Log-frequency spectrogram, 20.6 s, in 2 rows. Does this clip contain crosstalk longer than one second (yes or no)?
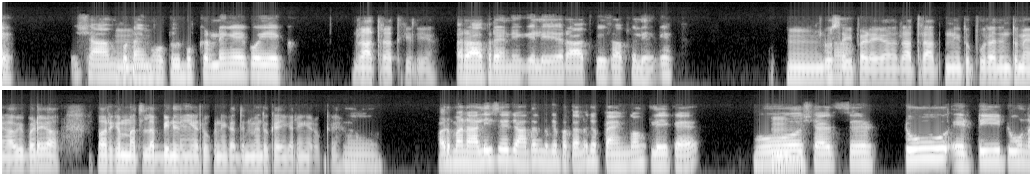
no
